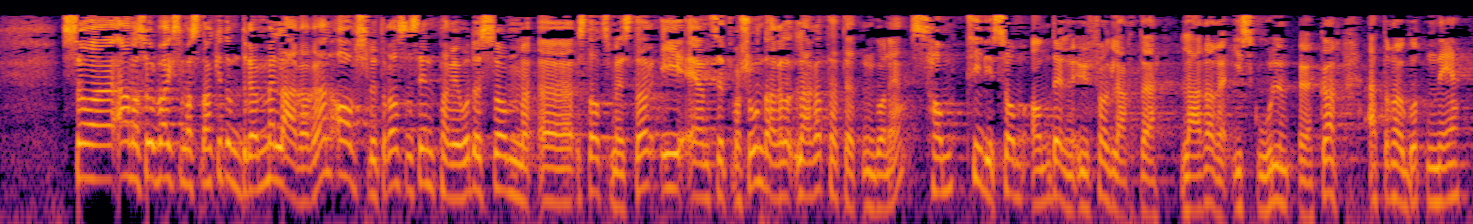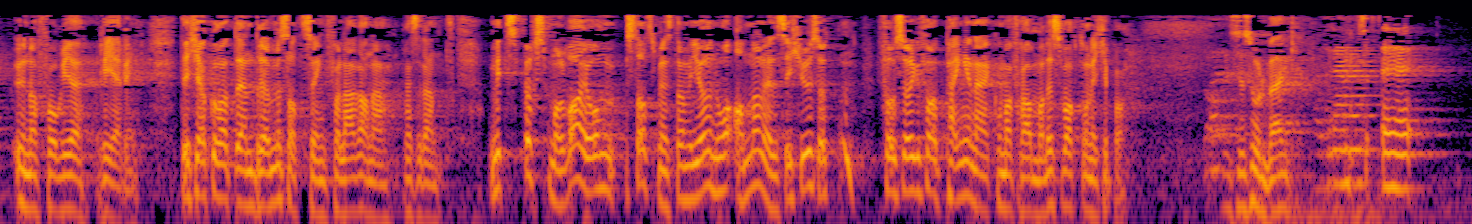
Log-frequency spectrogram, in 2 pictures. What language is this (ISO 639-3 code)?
nob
